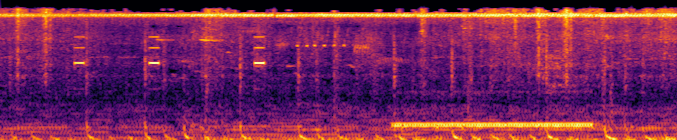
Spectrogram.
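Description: A short electronic alert tone on a phone, signalling a bank withdrawal notification in a French drama, sounds as a steady held beep over a low background bed of music and room noise.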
